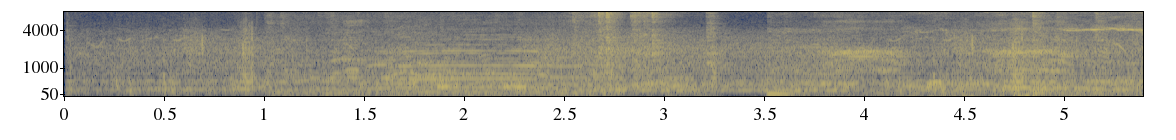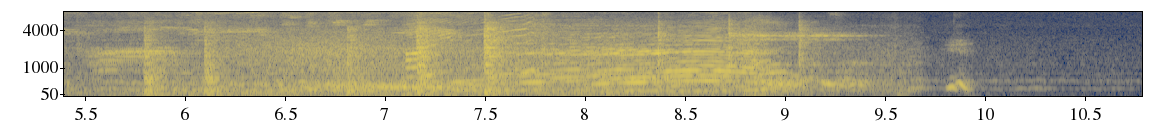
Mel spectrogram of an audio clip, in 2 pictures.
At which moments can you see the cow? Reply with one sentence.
The cow can be heard from 1.0 to 2.9 s and from 7.1 to 9.1 s.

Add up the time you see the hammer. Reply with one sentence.
The hammer can be heard for 4 seconds in total.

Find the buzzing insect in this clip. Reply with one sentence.
You can hear the buzzing insect from 0.0 to 10.7 s.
